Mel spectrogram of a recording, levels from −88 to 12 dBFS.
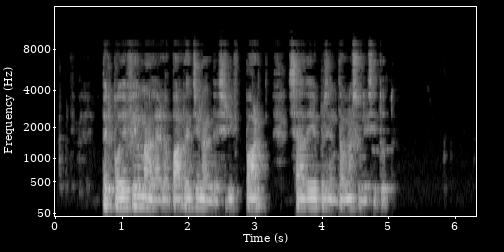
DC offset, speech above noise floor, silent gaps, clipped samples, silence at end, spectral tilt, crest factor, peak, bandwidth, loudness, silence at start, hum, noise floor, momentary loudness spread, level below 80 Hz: under 0.1%; 57 dB; none; under 0.1%; 1.25 s; -5 dB/octave; 20 dB; 0 dBFS; 9.2 kHz; -19 LUFS; 0.7 s; none; -75 dBFS; 11 LU; -66 dBFS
